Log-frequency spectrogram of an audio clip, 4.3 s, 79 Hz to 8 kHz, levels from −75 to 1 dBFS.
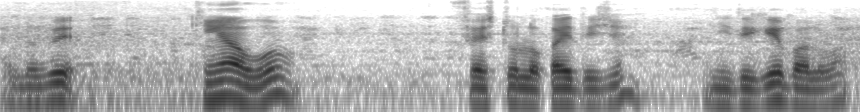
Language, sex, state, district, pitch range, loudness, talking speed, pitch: Nagamese, male, Nagaland, Kohima, 110-140 Hz, -20 LUFS, 155 wpm, 115 Hz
